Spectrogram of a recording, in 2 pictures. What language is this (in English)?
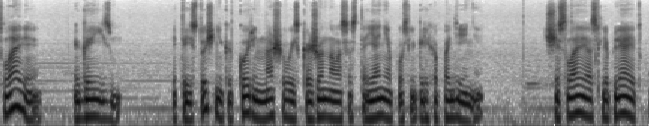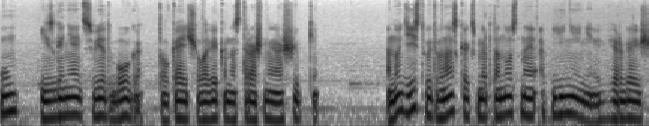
Russian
